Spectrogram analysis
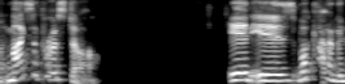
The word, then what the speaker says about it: misoprostol: Mr. Protol. Actually, it's pronounced miso. I like miso because I like miso soup. No, misoprostol.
